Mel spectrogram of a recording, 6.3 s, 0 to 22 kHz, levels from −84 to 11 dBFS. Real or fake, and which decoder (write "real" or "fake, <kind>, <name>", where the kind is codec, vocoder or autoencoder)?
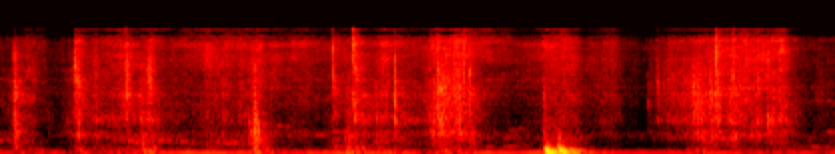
fake, codec, SNAC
